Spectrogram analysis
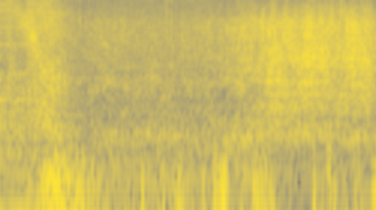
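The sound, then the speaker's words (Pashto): Steady roar of an unmanned experimental aircraft built by UK researchers, a design with no moving parts; broad, continuous engine-like rush holds at an even loudness throughout, with no voices. “د ماګما په نامه دغه الوتکه په خپل ډول کې یوه خاصه بي پیلوټه الوتکه ده.”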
